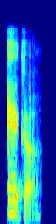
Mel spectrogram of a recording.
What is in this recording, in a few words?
"egger", Indian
